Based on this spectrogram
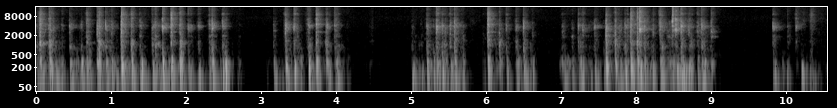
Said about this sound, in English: I'm going to type in our chat right now.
